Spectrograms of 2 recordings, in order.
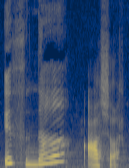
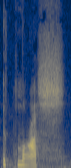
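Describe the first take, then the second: First: It is said in the full formal form. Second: It is said in a shortened colloquial form. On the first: This is the proper standard form. "اثنا عشر means twelve" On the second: This is how people commonly say it. "people commonly or mostly they say"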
